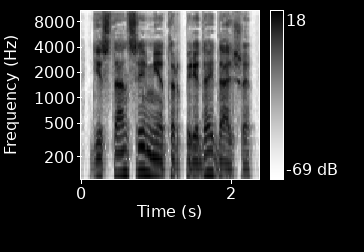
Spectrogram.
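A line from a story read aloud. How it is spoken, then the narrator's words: Quiet speech. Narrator (Russian): Впереди идущий тихо говорит мне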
